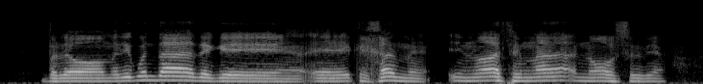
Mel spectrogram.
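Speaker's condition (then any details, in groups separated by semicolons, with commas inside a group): ALS; facial and mouth muscles affected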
